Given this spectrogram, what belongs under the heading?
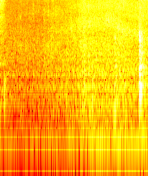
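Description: Tomatoes with garlic and ginger paste sauté in a pan for Ceylon duck biryani, giving a soft, steady sizzle that swells slightly, with a brief clink near the end.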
